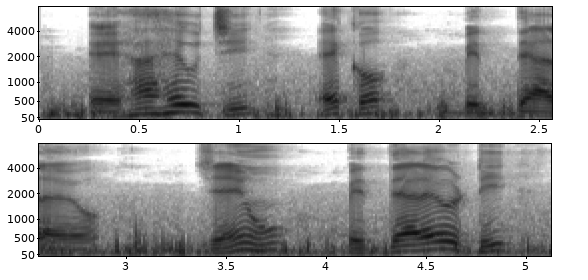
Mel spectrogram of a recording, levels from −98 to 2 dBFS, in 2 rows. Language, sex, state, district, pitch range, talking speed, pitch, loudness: Odia, male, Odisha, Khordha, 110-155 Hz, 70 wpm, 140 Hz, -14 LUFS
